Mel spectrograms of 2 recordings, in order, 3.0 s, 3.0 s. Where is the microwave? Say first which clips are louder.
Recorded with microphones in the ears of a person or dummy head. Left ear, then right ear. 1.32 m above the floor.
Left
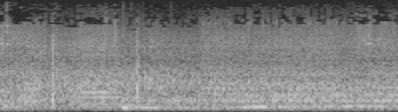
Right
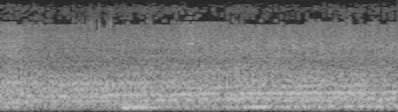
Left 1 dB; 75° left (ahead or behind), 1.1 m.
